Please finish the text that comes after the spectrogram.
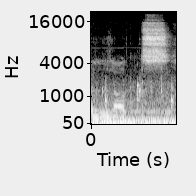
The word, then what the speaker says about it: Łódź: Is it Łódź in Poland? I think that's how you pronounce it. Or Lodz, as British people would say.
